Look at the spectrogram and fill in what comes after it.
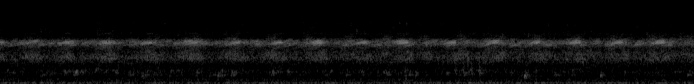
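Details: Andong, South Korea, at night near Wolyeonggyo Bridge and Hahoe Village: a loud frog chorus with crisp, ringing croaks pulsing regularly, about two and a half per second, standing out above a quiet low hum.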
